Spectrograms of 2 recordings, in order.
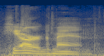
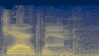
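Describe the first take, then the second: First: The name begins with an H sound. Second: The name begins with a J sound.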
